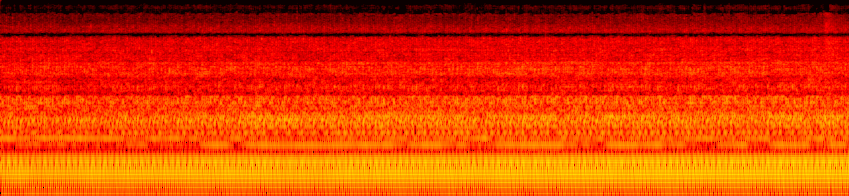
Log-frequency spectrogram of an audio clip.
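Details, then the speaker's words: Toyota Supra idling cold just after new downpipe install and cold start: deep, loud, even idle, steady low drone, no ticks or misfires; idle sounds similar to before the downpipe. "At idle, sounds pretty similar, but we're gonna go rip it a little bit and see how it sounds."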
